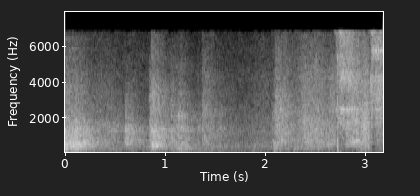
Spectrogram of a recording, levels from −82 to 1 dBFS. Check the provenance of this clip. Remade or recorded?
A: recorded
